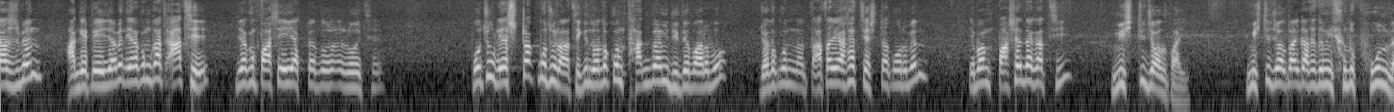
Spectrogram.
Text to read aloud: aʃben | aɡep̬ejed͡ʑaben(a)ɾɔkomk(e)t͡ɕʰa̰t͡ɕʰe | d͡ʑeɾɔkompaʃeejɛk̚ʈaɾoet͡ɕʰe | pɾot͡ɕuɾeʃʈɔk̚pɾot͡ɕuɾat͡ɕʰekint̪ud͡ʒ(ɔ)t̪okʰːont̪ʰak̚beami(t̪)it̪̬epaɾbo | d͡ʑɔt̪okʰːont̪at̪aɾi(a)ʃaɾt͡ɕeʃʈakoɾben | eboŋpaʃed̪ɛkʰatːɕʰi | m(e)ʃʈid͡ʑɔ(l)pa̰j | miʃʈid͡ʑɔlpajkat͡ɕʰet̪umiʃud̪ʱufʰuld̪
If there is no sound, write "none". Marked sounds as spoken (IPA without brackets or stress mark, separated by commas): e, a, ɔ, d̪, a, i, l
